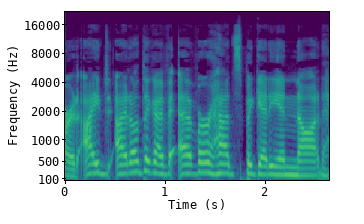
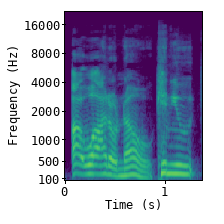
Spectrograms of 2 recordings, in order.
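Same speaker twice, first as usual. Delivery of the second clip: ordinary delivery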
